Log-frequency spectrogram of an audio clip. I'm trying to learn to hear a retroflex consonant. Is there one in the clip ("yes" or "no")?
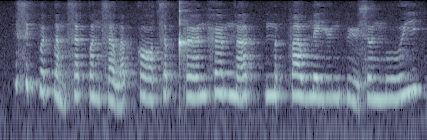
no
